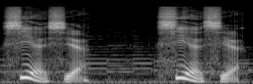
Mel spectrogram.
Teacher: It sounds similar to the SH sound in English, but it's not exactly the same. To pronounce this X sound correctly, you have to put the tip of your tongue behind your lower front teeth.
